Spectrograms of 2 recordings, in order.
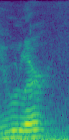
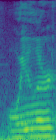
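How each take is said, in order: First: The name is said with an English pronunciation. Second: The name is said with a German pronunciation. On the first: The speaker calls it wrong. "Don't say Euler. You will sound foolish" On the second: The speaker calls it right. "This person's name is pronounced Euler. This is a German name"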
